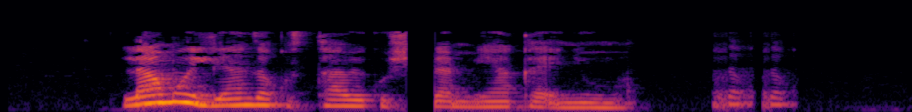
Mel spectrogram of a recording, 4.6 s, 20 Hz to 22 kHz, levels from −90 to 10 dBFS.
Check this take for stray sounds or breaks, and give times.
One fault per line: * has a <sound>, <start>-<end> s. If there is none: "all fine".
* has a dropout, 2.0-2.2 s
* has a laugh, 3.6-4.0 s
